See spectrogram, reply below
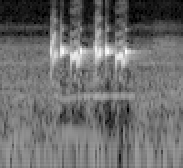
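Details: Wild sooty-headed bulbul giving a sharp song to call rivals: one brief phrase of four quick, liquid chirps, each dipping slightly in pitch, over a quiet background.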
